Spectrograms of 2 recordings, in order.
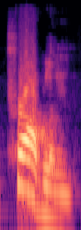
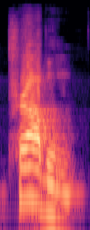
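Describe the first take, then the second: First: The first vowel is rounded, with pursed lips. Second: The first vowel is an open 'ah' sound. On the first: "英式发音读成problem" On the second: "读成啊的声音problem"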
